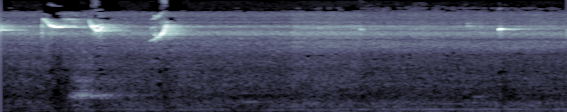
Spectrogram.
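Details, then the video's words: Black-chinned mountain tanager (Anisognathus notabilis) gives three quick high, thin squeaky notes in about one second, then a lone faint high note, over a steady high hiss. "O canto do Sanhaço da montanha de queixo preto"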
